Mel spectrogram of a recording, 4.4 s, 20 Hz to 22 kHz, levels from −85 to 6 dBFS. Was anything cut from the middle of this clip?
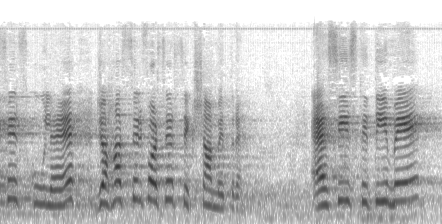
no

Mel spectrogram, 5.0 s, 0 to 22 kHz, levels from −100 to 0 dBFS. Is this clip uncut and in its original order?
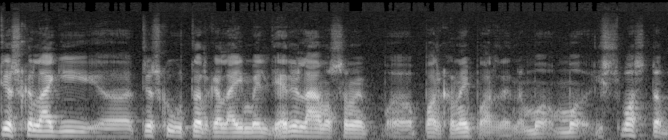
yes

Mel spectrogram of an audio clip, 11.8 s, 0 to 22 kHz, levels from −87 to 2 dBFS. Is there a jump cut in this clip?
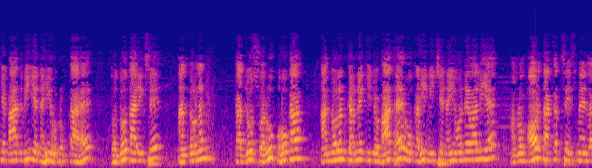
no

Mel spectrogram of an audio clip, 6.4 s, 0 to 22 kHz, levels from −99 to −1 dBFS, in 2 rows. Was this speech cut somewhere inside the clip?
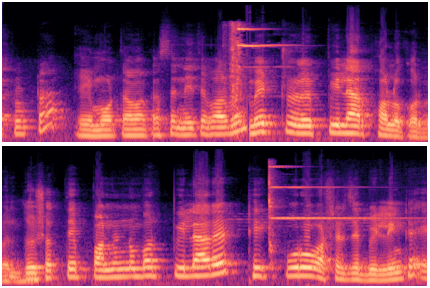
yes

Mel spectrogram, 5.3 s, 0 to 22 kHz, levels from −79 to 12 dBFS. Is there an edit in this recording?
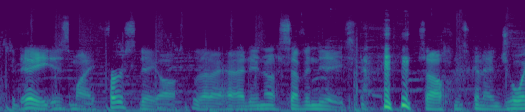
no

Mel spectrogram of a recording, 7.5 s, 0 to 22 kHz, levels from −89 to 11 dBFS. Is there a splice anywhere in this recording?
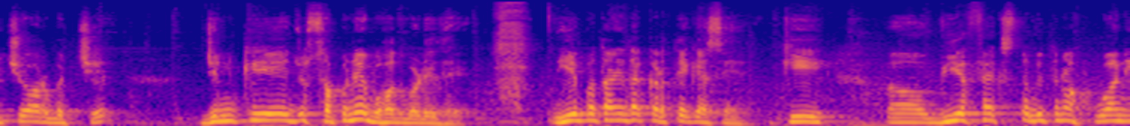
no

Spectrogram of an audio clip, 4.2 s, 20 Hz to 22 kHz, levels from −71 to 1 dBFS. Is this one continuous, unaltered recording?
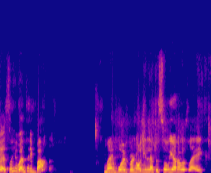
yes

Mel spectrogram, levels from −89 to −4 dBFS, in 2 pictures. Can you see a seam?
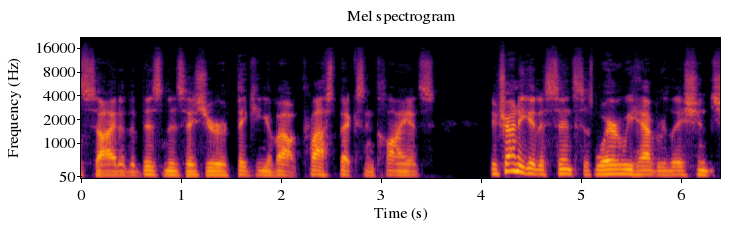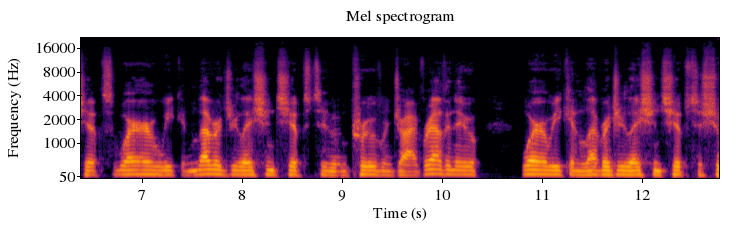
no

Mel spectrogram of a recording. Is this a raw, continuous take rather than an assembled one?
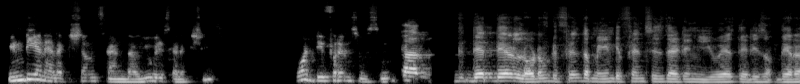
yes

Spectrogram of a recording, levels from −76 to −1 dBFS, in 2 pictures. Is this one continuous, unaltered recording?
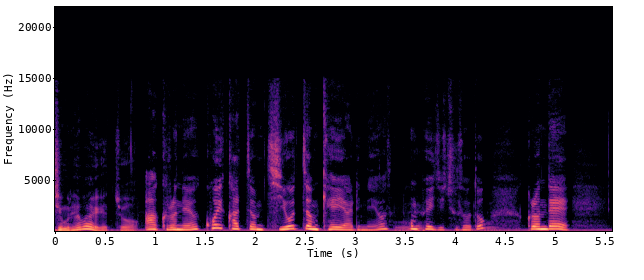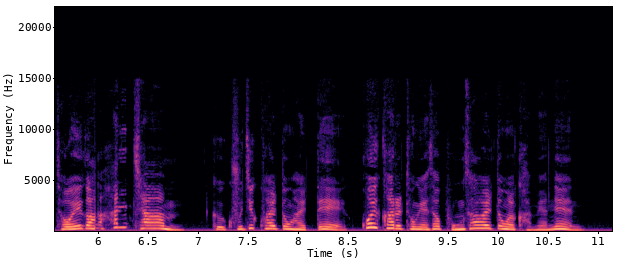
yes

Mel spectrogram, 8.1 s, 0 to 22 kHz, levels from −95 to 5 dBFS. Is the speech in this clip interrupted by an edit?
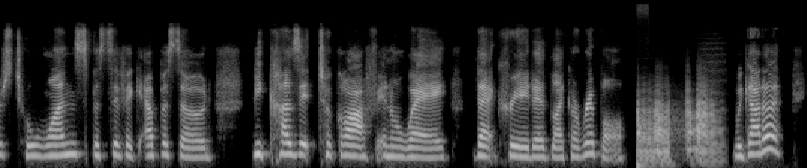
yes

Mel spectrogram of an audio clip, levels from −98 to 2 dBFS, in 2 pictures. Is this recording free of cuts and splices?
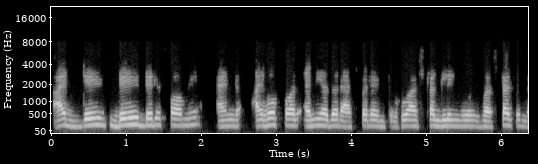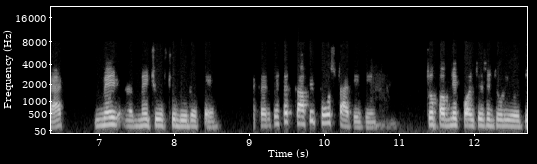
no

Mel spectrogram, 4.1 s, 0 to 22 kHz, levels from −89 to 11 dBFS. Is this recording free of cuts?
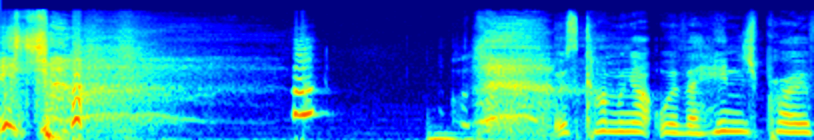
no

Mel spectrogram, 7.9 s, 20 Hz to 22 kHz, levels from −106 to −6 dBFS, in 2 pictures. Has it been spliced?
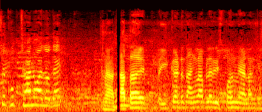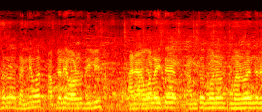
no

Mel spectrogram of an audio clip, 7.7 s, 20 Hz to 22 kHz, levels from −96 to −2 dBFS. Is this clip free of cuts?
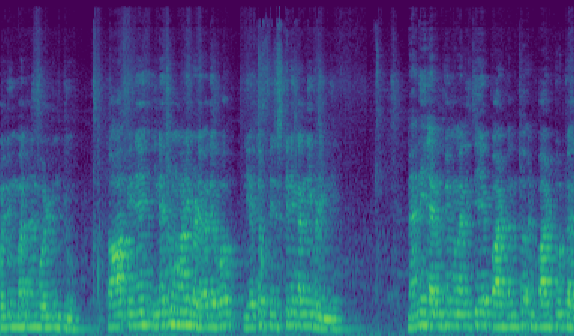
yes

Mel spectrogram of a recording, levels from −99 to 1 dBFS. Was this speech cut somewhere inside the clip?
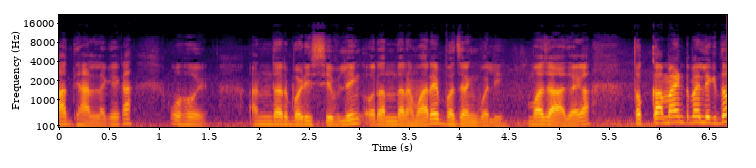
no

